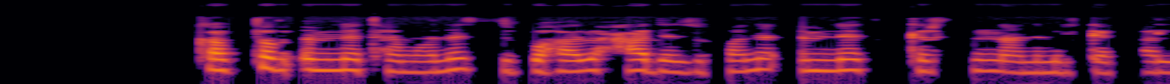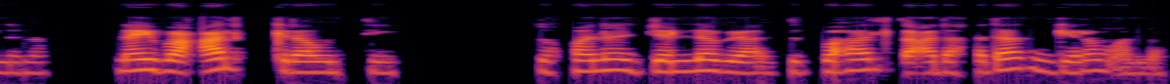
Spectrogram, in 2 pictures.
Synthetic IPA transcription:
kʰaβt̪ʰo̞mɨmnɐt̪hajmanɐsz̥ɨbːaɦaluħad̪ɐzɨxo̞nɐʔɨmnɐt̪kʰɨɾst̪ʰɨnanɨmɨlkʰɐt̪̚alːɐna | najbaʕalkʰɨd̪awɨnt̪ʰi | z̥ɨxo̞nɐd͡ʒɐlːɐβjazɨbːaɦalt͡sʼaʕd̪axɨd̪anɡeɾo̞mʔa̰lːo

